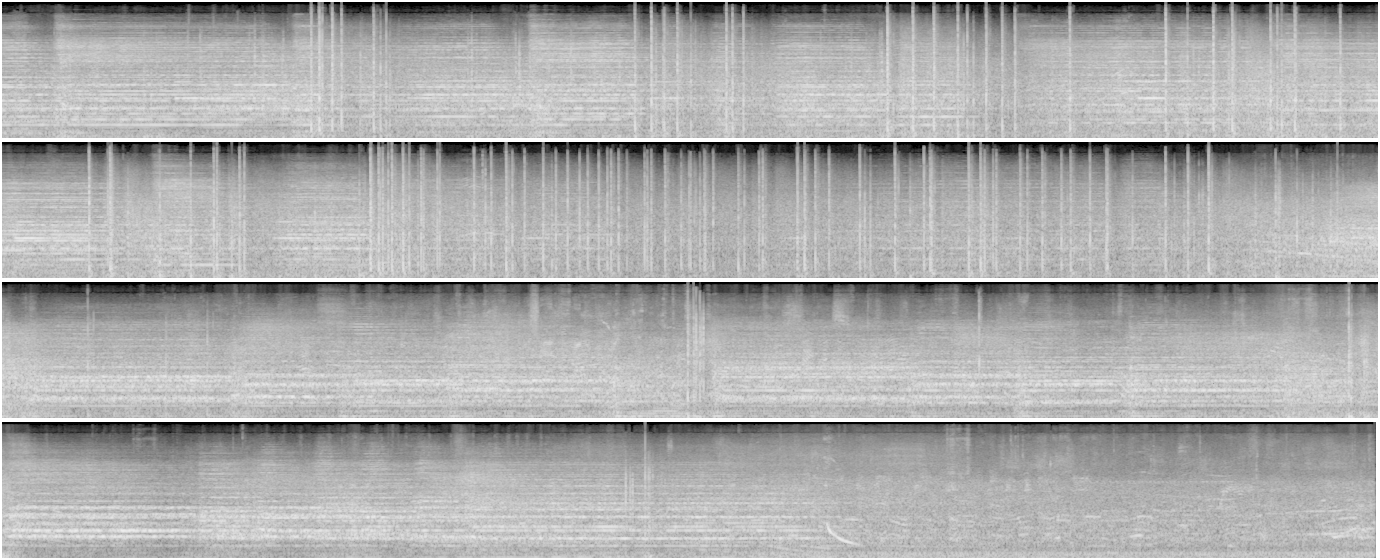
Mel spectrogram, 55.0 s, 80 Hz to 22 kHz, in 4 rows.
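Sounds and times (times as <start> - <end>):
music playing: 0.0 - 55.0
fireworks exploding and crackling: 0.1 - 28.6, 32.9 - 34.9, 40.3 - 41.7, 47.4 - 48.6.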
